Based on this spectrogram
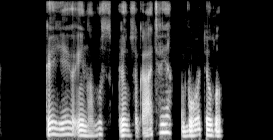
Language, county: Lithuanian, Šiauliai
